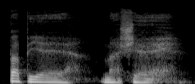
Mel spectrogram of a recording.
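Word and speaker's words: papier-mâché: Papier mache.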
